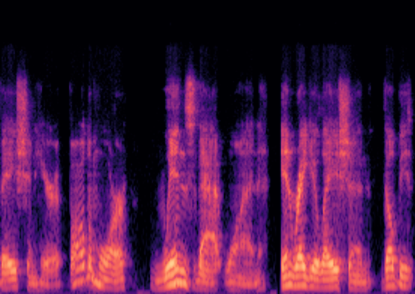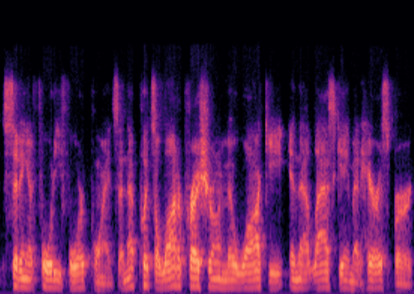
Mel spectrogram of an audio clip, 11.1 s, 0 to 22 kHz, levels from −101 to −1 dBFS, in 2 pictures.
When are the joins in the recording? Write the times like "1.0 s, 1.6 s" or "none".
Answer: 1.8 s, 3.6 s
